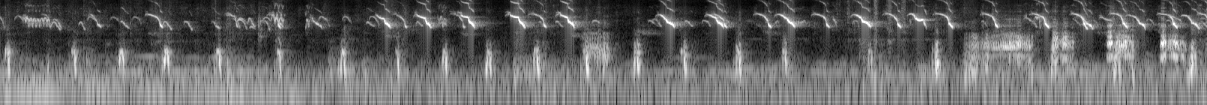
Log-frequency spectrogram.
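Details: Bangkok chicken chicks calling: thin, high peeps that come faster and overlap as several chicks join in, with louder, coarse bursts near the end.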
